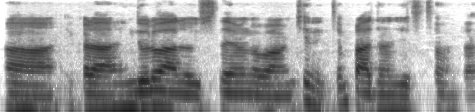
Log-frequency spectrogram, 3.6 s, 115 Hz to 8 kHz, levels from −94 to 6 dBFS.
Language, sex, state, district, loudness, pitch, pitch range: Telugu, male, Telangana, Nalgonda, -17 LUFS, 115 Hz, 110-125 Hz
